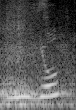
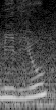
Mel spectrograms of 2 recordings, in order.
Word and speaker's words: Guimiliau: Alors apparemment ça se prononce Millau, pas Milio.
